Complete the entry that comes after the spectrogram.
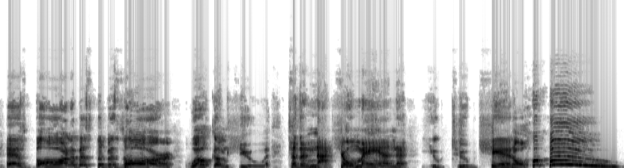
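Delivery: booming high carnival barker; snake oil seller. Acted. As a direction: shout it like a sideshow huckster. Carnival pitch welcoming viewers.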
